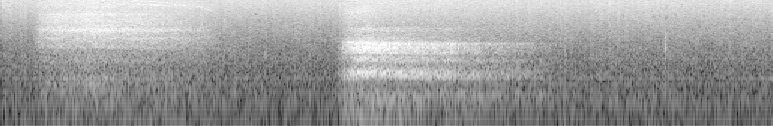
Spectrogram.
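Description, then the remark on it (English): Two long, deep breaths of a person, a breathy inhale followed by a slower, louder exhale with a slight nasal snort, no talking. “The only sounds are …'s breathing, which occasionally includes really deep breaths.”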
